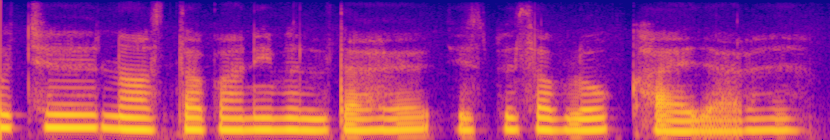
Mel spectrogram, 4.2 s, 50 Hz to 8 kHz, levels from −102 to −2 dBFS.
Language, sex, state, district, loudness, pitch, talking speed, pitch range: Hindi, female, Bihar, Katihar, -16 LUFS, 200 Hz, 190 wpm, 190-210 Hz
